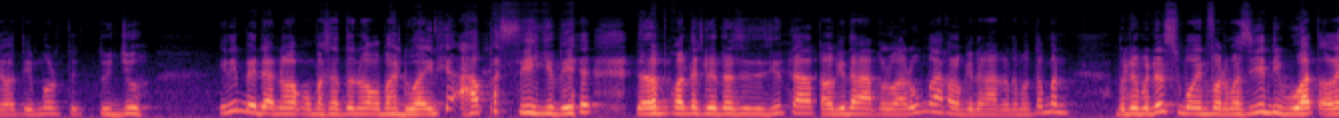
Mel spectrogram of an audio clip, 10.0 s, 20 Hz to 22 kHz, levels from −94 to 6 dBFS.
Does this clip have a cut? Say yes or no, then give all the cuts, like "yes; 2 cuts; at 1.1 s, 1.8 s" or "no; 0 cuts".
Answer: yes; 1 cut; at 6.1 s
